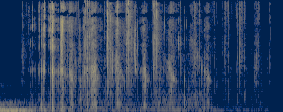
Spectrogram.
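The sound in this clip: A creature eats a corpse with wet crunching and chewing. Irregular crunches, tearing and smacking come in a quiet, busy burst, then thin out and fade to near silence.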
